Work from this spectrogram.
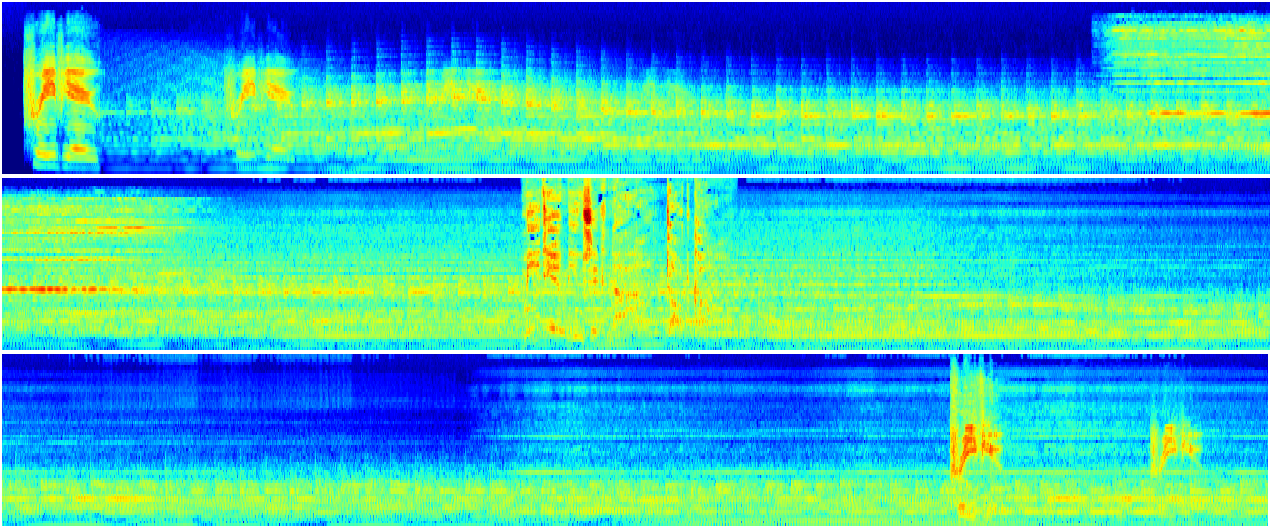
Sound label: pad drama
